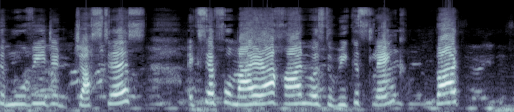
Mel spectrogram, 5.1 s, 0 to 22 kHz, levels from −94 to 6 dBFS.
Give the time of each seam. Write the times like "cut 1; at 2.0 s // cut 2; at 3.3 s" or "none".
none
